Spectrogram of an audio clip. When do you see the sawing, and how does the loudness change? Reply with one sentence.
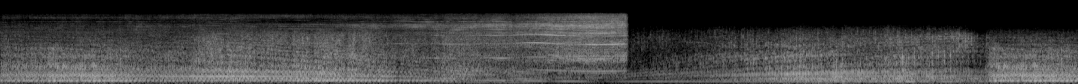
You can hear the sawing from 0.0 to 6.3 s, getting louder.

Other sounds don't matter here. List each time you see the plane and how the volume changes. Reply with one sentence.
The plane can be heard from 0.0 to 10.7 s, getting quieter then louder.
